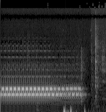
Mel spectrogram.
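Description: A telephone ringing with a steady electronic tone that holds for about a second and a half before cutting off, followed by a few low thuds.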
